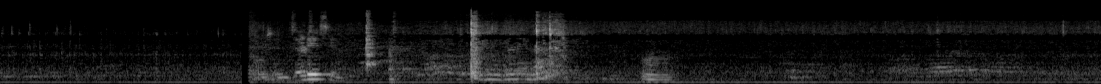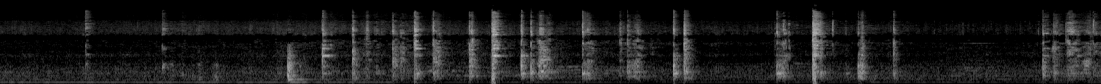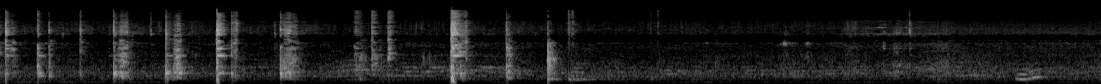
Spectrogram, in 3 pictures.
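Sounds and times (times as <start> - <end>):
metal spoon stirring in a pot: 4.6 - 5.9, 14.0 - 20.1, 21.4 - 27.9.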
